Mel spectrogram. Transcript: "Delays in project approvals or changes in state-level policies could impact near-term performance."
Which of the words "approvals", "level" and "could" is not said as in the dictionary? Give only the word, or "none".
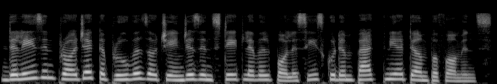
none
